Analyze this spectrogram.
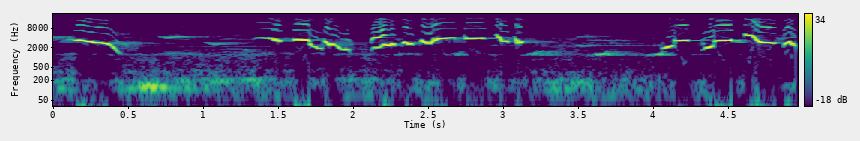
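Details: Lure song of an oriental magpie-robin, meant to stir another bird into heated singing: loud sweet whistles sliding up and down, with scratchy notes and short pauses between phrases over a low background rumble.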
